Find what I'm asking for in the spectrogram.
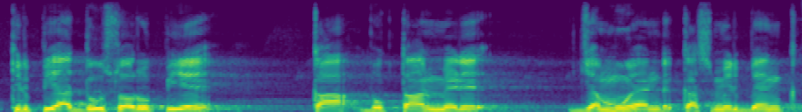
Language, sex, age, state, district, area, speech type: Hindi, male, 30-45, Bihar, Begusarai, rural, read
